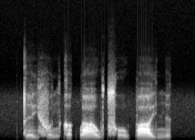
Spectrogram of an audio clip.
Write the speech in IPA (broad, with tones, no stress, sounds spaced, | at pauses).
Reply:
t̪ e˨ j f ɵ˨˩ n k ɐ˧ k̚ l aː˨˥ w t͡sʰ o˨ w p aː˥ j n̪ ɪ˥ k̚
